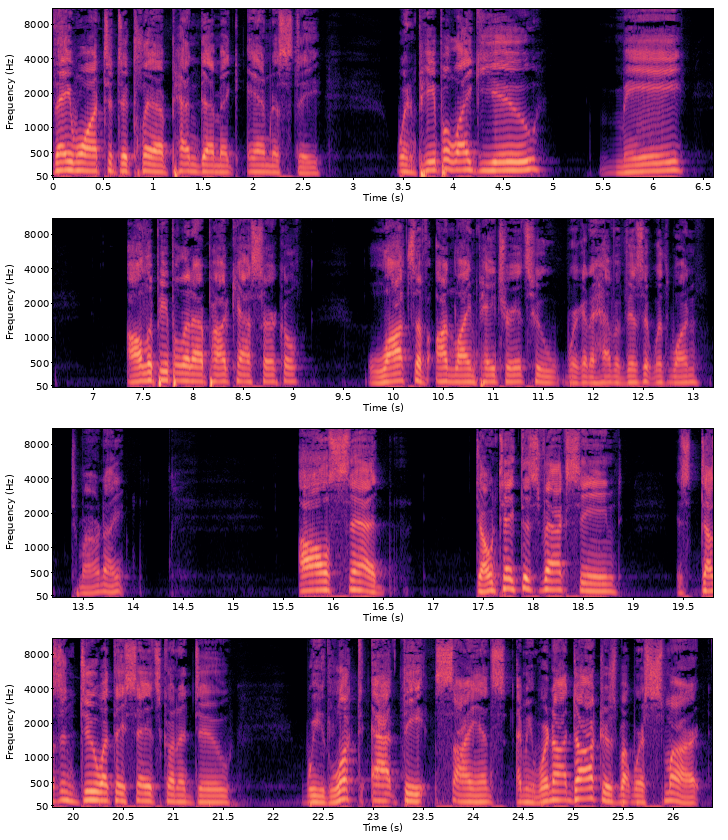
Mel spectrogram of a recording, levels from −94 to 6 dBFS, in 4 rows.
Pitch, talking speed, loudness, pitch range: 135 Hz, 145 wpm, -19 LUFS, 120-155 Hz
